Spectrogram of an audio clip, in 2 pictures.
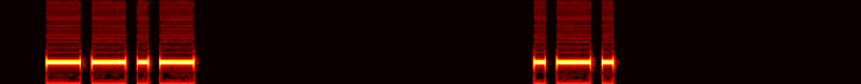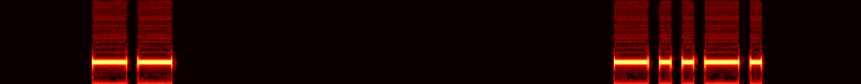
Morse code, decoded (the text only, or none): QRM/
